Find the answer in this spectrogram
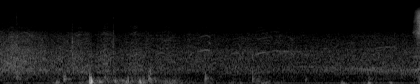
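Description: Audience laughing, fading gradually, with a single thump about a second in.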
